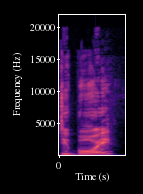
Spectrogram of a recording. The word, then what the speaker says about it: DuBois: lebryk and I have with me today do boy did I pronounce that right well done Joseph oh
